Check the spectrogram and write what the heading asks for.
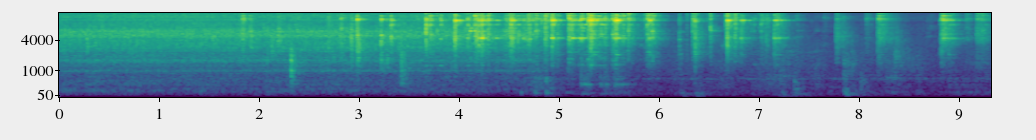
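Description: Dishwashing at a kitchen sink: tap water runs with a steady hiss while dishes clatter, and the water shuts off suddenly about five and a half seconds in. Scattered clinks and knocks of dishes follow.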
